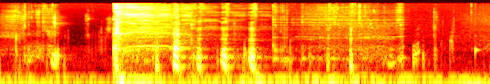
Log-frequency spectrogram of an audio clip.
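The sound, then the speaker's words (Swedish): Someone slurps a drink of water with a sudden loud sucking burst, followed by several wet gulps and swallows, then quieter mouth sounds. No one speaks. “Jag ska bara suga i mig lite vatten.”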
